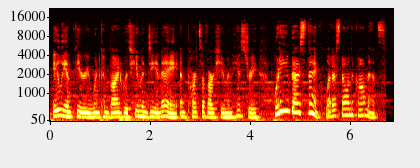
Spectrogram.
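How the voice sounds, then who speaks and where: A woman's voice: fairly low pitch, low-quality recording. A woman hosting a commentary show, talking in an earnest, speculative way. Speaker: host. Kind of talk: scripted commentary.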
